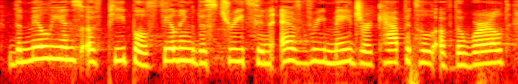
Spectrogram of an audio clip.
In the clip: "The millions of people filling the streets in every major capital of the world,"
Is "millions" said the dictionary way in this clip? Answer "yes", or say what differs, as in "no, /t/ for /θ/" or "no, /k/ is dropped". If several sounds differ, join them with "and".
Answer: yes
